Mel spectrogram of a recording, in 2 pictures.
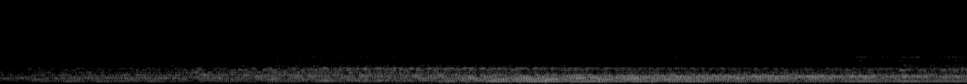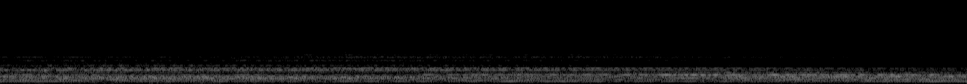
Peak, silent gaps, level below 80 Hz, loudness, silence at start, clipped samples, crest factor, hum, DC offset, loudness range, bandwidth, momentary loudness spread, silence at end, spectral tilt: -30 dBFS; none; -78 dBFS; -46 LUFS; 0 s; under 0.1%; 16 dB; none; under 0.1%; 7 LU; 15.5 kHz; 10 LU; 0 s; -12 dB/octave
